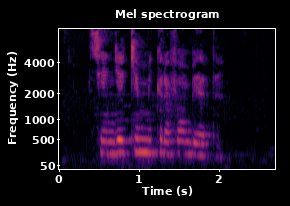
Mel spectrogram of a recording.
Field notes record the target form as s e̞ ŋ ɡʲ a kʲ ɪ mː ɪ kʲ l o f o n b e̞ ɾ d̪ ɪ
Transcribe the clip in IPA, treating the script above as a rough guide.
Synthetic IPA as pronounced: s e̞ ŋ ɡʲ a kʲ ɪ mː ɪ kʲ ɾ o f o n b e̞ ɾ d̪ ɪ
